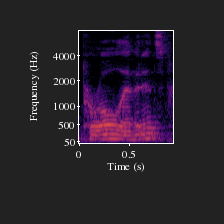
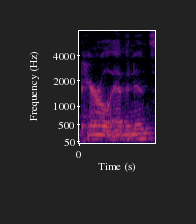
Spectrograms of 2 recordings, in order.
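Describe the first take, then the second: First: The first word sounds like 'parole'. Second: The first word sounds like 'peril'. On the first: This is the speaker's own way of saying it. "I pronounce it parole evidence" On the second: This is how some other people say it. "Some people say peril evidence"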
